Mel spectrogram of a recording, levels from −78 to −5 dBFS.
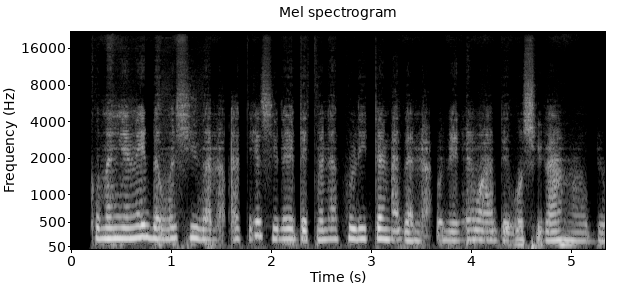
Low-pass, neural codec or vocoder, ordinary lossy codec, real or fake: none; codec, 44.1 kHz, 0.9 kbps, DAC; none; fake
